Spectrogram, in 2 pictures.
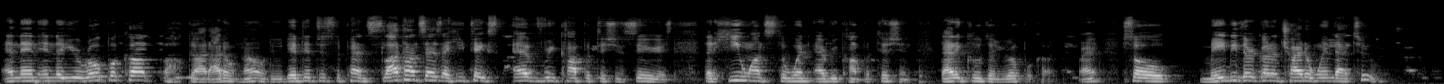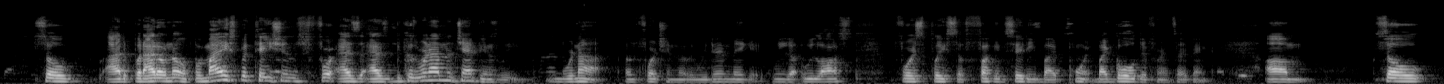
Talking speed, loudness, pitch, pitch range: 185 wpm, -24 LUFS, 140 Hz, 130-160 Hz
